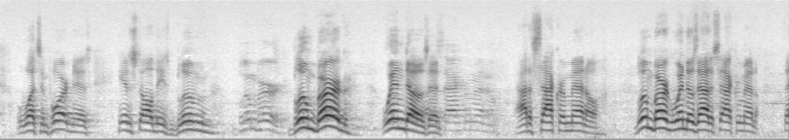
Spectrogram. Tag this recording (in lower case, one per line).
speech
